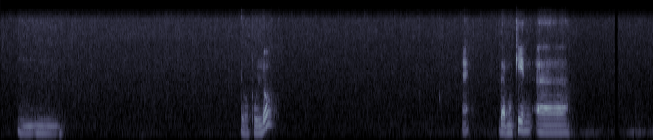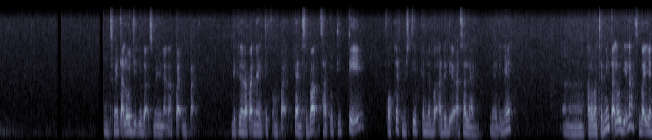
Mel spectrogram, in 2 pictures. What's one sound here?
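A young man speaks calmly in bursts through an online call.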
